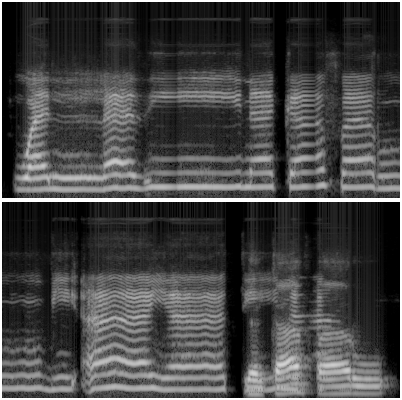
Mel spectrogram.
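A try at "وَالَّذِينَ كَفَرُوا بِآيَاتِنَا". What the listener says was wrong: Kafaru. Tipisin lagi. Walladzina kafaru.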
